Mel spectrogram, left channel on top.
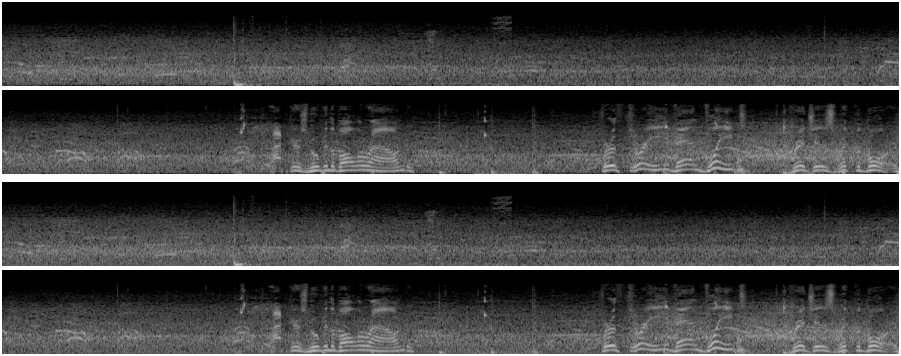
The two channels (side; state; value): right; noise; hum, 19 dB below the sound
